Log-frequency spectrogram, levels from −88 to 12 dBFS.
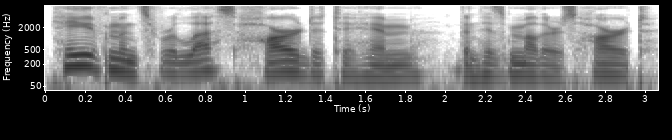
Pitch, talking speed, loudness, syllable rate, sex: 110 Hz, 215 wpm, -21 LUFS, 5.2 syllables/s, male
